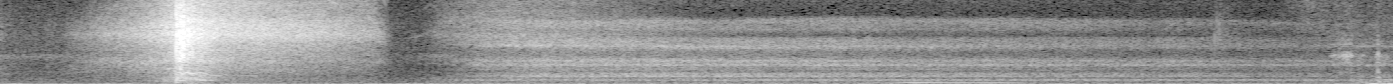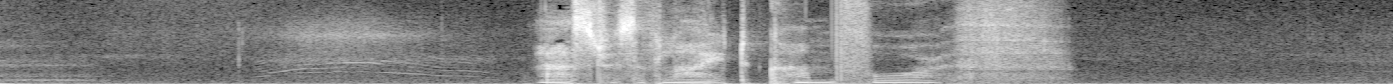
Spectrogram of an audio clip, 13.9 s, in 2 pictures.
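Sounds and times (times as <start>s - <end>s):
slow deep breath in a guided meditation: 0.3s - 9.2s
speech: 9.8s - 12.0s.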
